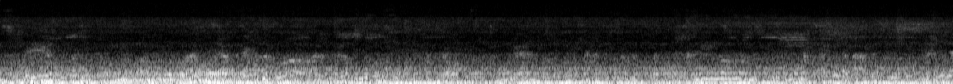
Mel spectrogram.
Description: The noise inside a bus. There is no code.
